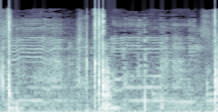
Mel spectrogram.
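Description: A camera being swivelled in its dashboard mount inside a moving car: two sharp plastic knocks from the mount, one right at the start and a louder one about halfway, with handling rubs between them, over the car's steady low cabin rumble.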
